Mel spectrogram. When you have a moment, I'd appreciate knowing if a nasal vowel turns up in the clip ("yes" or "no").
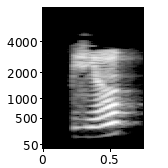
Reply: yes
